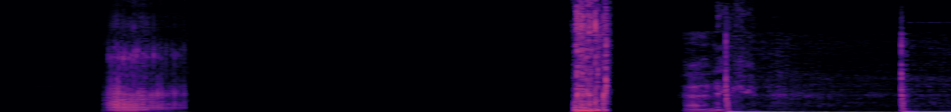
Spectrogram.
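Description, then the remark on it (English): Three loud farts separated by silence: a buzzy half-second blast, a short sharp one, then a longer rumbling fart ending in a final abrupt pop. “When I ran out of mouthwash, so I eat shawty booty and use the wetness from the farts being released on my tongue as a mouthwash replacement.”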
